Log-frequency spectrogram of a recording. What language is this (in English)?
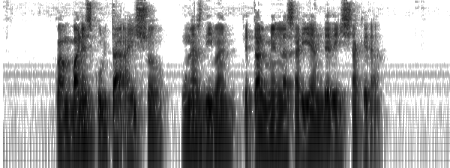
Aragonese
